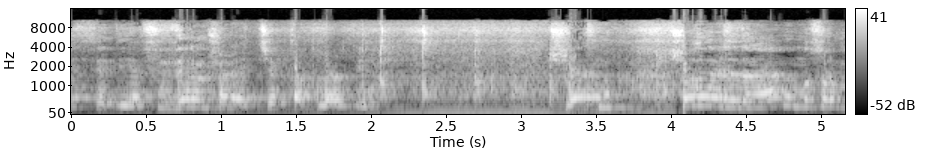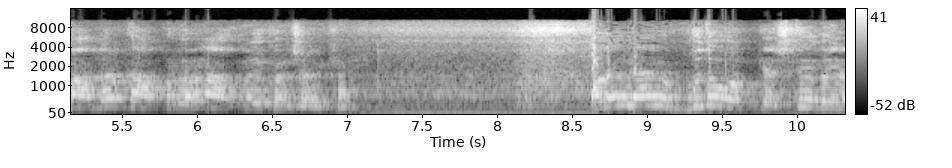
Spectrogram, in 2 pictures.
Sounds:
speech

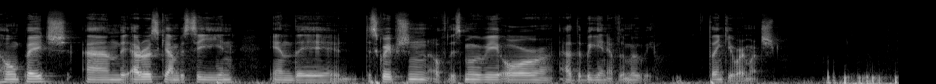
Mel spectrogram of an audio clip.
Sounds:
speech

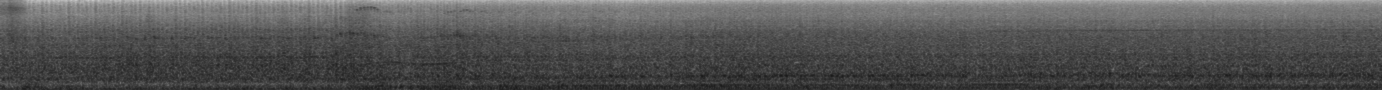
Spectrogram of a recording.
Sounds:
vehicle
truck

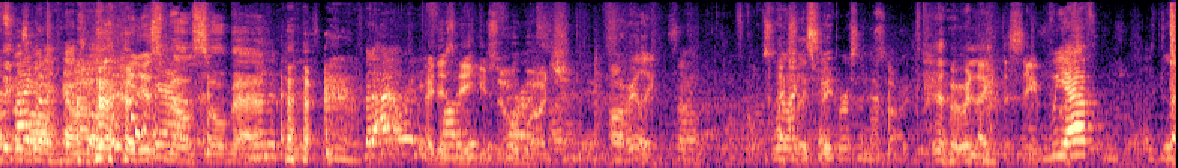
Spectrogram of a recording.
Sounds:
speech

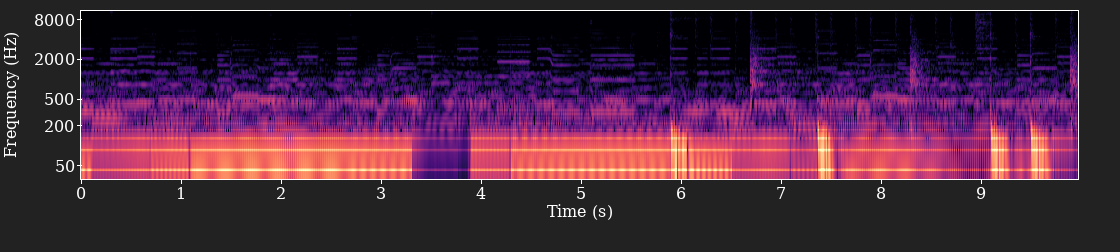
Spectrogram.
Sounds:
music

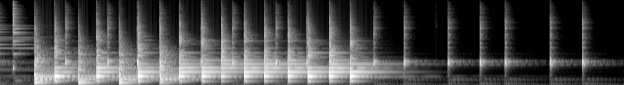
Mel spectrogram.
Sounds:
playing timbales

